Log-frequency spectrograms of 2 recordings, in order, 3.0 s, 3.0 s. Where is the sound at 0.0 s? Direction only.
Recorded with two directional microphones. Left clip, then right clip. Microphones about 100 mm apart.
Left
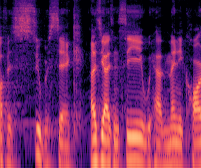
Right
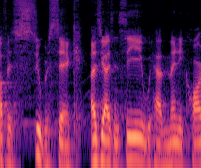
10° left (ahead or behind).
